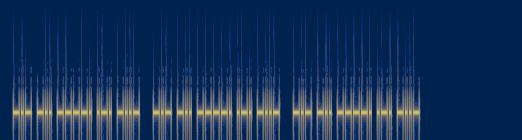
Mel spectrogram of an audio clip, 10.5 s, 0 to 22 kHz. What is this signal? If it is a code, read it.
Morse code, heard as a keyed tone, about 30 wpm, 700 Hz. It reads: KD9RX KD9RX KD9RX
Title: USA Call Signs Repeated 3x 30wpm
